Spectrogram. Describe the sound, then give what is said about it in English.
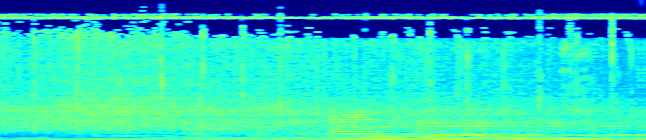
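An audience applauds with steady, dense hand clapping that holds at an even loudness for about five seconds, while sustained musical tones hum underneath. “Give them a hand clap.”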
